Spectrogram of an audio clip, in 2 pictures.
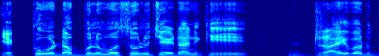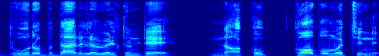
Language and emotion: Telugu, angry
